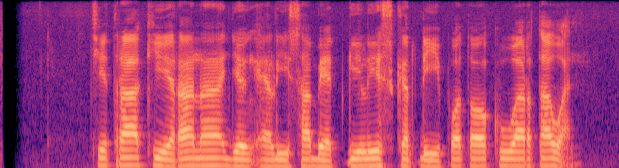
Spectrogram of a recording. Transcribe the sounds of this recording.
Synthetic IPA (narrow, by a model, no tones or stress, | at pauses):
t͡ʃit̪ɾakiɾanad͡ʒɨŋɛlisabɛt̪̚ɡiliskɨrdipɔt̪ɔkuwart̪awa̰n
